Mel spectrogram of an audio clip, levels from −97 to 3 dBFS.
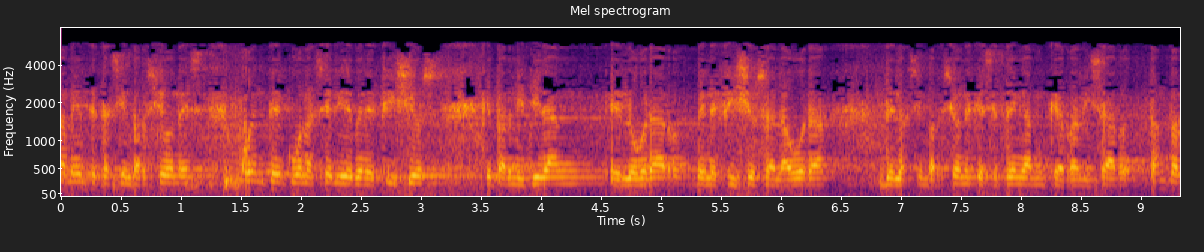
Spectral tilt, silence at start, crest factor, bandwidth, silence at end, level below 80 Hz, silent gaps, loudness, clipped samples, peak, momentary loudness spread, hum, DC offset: -5.5 dB/octave; 0 s; 18 dB; 6.2 kHz; 0 s; -52 dBFS; none; -18 LUFS; under 0.1%; 0 dBFS; 5 LU; none; under 0.1%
